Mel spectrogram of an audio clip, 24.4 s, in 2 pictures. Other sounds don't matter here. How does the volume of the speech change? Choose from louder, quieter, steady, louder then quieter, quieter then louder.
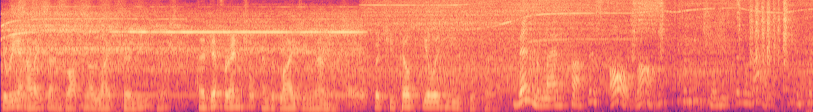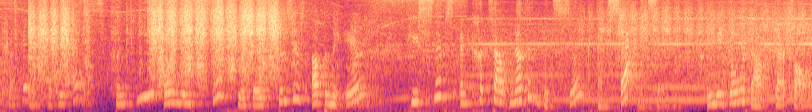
quieter then louder.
